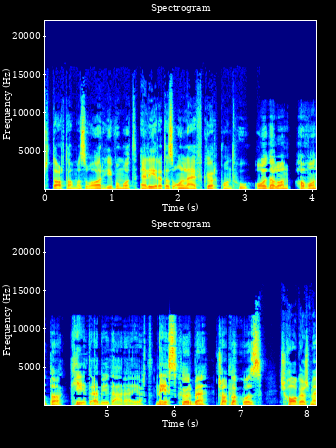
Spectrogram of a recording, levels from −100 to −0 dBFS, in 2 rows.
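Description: At 3.22 s the speech switches abruptly to an adaptive stream at a lower bitrate, with no gap or stutter at the joint, and it stays there for 4 s until 7.22 s. Nothing above 11.8 kHz survives, which fits a fall from a 96 kbit/s AAC-LC stream to a very low-rate HE-AAC one. The clean, instant step up and down separates this from a gradual filter or a network dropout.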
